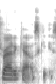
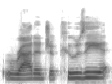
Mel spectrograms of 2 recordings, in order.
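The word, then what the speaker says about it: Ratajkowski: And the internet said that it's Radajowski. So that's what we're going with. Morgan could maybe try calling her that before jumping to Radajacuzzi. And then Paul is also calling,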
